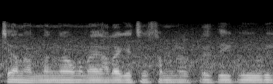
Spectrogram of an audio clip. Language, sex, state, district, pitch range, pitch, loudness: Telugu, male, Andhra Pradesh, Chittoor, 100-105 Hz, 100 Hz, -17 LUFS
